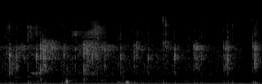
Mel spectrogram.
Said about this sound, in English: And yeah, go ahead and give God a hand clap of praise.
